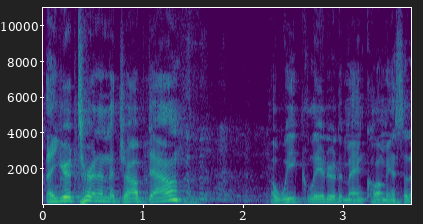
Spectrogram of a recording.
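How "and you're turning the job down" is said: laughing imitation of a panicked wife, higher and louder; mock panic. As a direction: play the wife's alarm through a laugh. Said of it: "my wife was freaking out".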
